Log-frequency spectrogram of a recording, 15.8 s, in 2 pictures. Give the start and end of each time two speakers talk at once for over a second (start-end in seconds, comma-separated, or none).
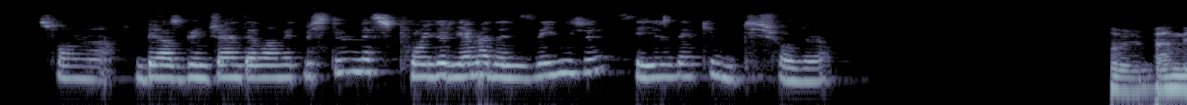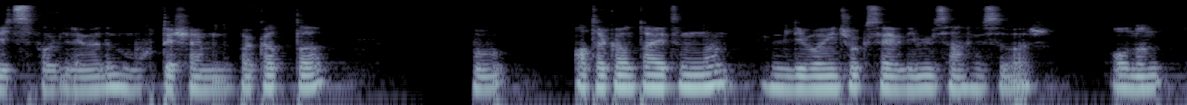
none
